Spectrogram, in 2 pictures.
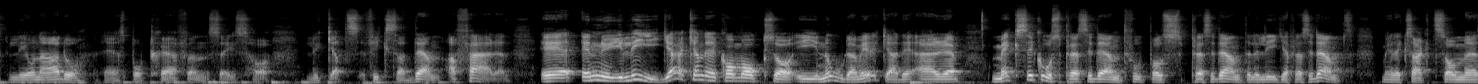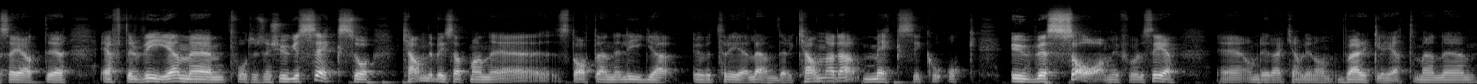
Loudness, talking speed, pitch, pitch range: -21 LUFS, 140 wpm, 115 Hz, 110-135 Hz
